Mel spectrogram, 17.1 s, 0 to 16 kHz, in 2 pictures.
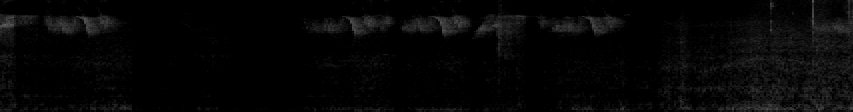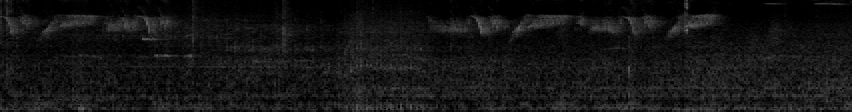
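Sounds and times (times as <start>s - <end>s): small birds chirping: 8.2s - 11.0s, 12.8s - 17.0s.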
